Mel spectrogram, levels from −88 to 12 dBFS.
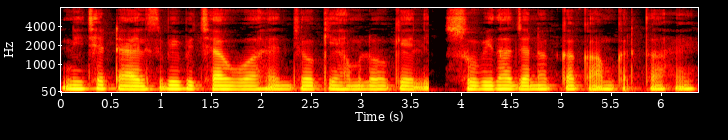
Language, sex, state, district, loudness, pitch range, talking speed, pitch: Hindi, male, Jharkhand, Ranchi, -17 LUFS, 120-125 Hz, 150 wpm, 120 Hz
